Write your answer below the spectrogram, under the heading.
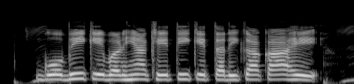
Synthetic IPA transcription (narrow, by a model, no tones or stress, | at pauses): ɡoːbʱikebəɽ̤ijãkʰeːt̪iket̪ɐɾiːkakaɦeː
